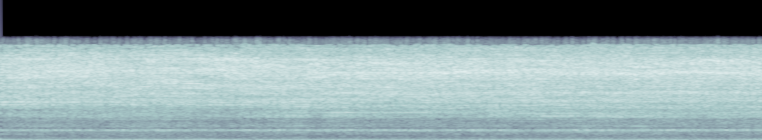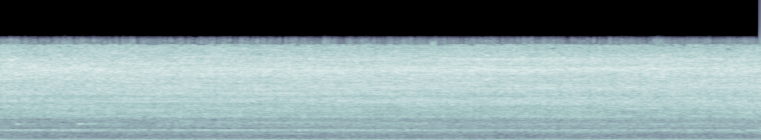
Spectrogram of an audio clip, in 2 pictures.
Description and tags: diamond saw / radial
streetnoise, machine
